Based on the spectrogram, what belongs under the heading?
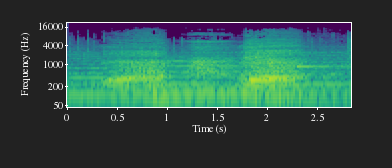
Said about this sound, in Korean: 등뒤 어딘가에서 아마도 뒤뜰에서 무엇인가 부스럭거리고 있었다. 곧이어 낮게 숨쉬는 소리가 울렸다.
